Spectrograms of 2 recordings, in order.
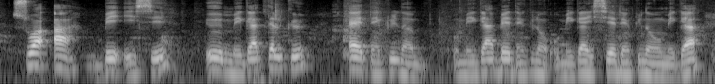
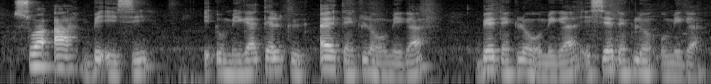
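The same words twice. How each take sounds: Both takes have the same delivery.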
